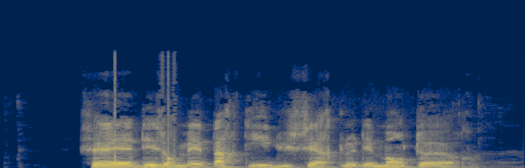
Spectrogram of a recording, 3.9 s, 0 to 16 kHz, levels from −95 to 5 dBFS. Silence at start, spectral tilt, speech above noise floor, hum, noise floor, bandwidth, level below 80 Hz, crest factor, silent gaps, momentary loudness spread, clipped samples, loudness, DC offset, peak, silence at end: 0.65 s; -7.5 dB/octave; 53 dB; none; -71 dBFS; 11 kHz; -50 dBFS; 16 dB; none; 8 LU; under 0.1%; -19 LUFS; under 0.1%; -2 dBFS; 0.4 s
